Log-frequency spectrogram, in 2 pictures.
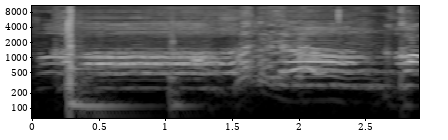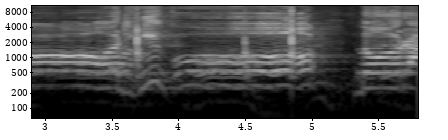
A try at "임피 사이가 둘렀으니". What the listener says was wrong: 청이 흔들리면 안 되죠. 그 기본음, 중심음이 흔들리고 오락가락하면 안 돼요. 그 음은 쭉 갖고 가는 거예요. 변하지 않아야지. 다 그 음이잖아.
